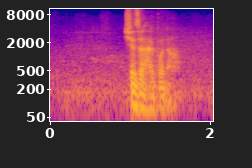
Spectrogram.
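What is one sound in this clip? A young man answers calmly.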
